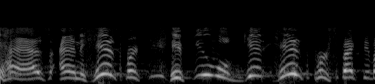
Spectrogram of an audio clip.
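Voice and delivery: preacher pressing his point hard, slow and loud; fervent preaching. Acted. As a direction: drive each phrase home from the pulpit. Pulpit preaching, building intensity.

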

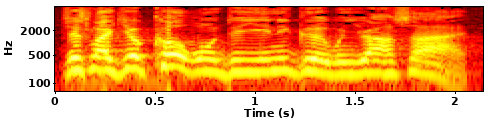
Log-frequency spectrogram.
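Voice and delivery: ordinary delivery

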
